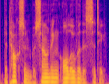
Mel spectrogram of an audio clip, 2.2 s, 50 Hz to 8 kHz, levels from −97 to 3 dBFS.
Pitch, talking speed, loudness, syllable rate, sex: 95 Hz, 220 wpm, -15 LUFS, 6.1 syllables/s, male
